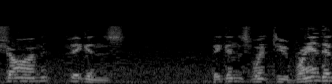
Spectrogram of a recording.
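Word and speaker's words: Chone: fastball up and in sean is spelt c-h-o-n-e but it's pronounced shawn figgins piggins went to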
